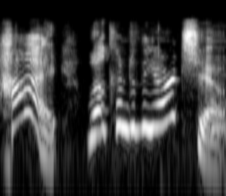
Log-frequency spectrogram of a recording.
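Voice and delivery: put-on bright, chirpy sing-song, pitched way up. Retelling what the volunteer at the front said: imitating a chirpy volunteer. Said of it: "she very chirpily is like".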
